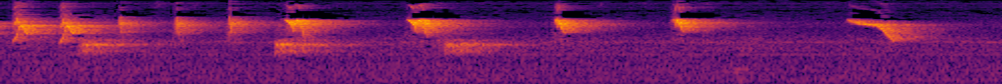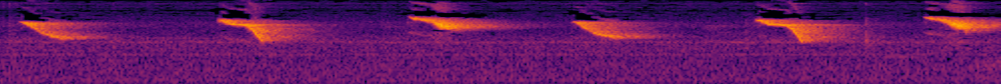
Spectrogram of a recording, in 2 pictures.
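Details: {'caption': "Caged, tame adult male Horsfield's bush lark in early breeding condition opens with rapid chirps, then gives spaced, sharply descending sweeping notes roughly every half second."}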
